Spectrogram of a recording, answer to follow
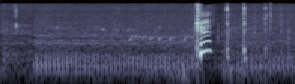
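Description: A dog barks once, a single sharp bark about a second and a half in, over a low steady hum.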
